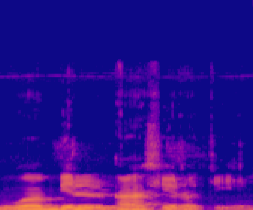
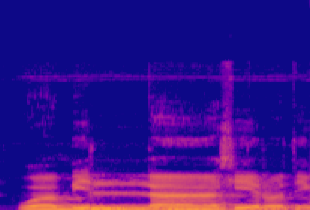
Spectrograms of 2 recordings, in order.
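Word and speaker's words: وبالآخرة: ada yang perlu dijelaskan wabil akhirati ini jangan sampai kita membaca diambung ya atau di baca seakanakan huruf huruf hamzahnya ini nanti dicampur dengan lam sehingga terbacanya wabahirti wabahirti jadi jangan dibaca la tapi dibacanya a Jadi kalau keenakan baca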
